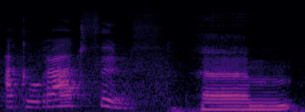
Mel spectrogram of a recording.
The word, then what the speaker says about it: Akkurat 5: So there you go, Vincent Akkurat 5, which should be pronounced Akkurat 5.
